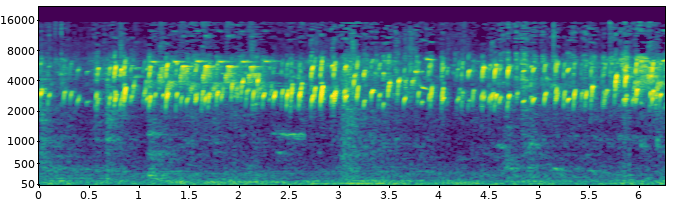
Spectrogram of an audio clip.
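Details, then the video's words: European goldfinch and a hybrid singing, intended to rouse other birds: a sustained, high twittering chatter of rapid tinkling notes that grows fuller toward the end. "Goldfinch And The Hybrid To Hear And irritate The Birds"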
